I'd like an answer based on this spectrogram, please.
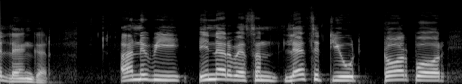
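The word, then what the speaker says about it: ennui: इसे एनवी मत पढ़ना। AE उसकी स्पेलिंग होती है ENVY, एनवी। इसका मतलब क्या होता है? ईर्ष्या को कहा जाता है एनवी, लेकिन ये क्या है? अनवी है। तो ध्यान रखना, ये अनवी है और वो क्या है, एनवी है।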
